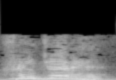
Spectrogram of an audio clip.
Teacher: الياء بتلغى لأنها ساكنة واللام ساكنة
